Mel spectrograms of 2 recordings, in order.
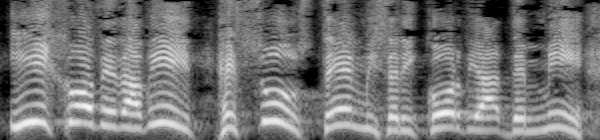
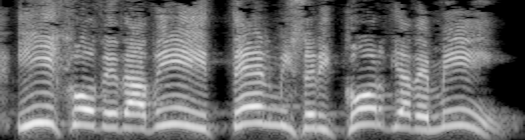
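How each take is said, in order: First: High, loud, slow cry for mercy; pleading cry. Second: High, loud, slow plea for mercy; desperate cry. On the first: Blind beggar crying out to Jesus, high and loud. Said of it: "comenzó a gritar y a decir". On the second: Beggar shouting over the crowd, high and desperate. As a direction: cry out over the crowd trying to hush you. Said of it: "comenzó a gritar mucho más". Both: Retold or imitated.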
